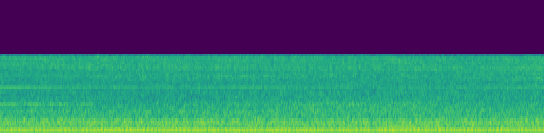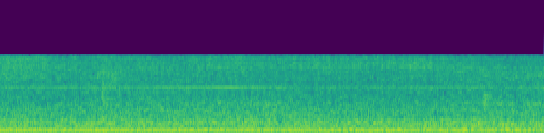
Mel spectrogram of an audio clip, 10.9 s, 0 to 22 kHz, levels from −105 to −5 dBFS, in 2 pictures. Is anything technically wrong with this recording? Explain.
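Yes. From 5.69 s to 10.65 s the sound suddenly drags, running at about 0.69 times its earlier pace while the pitch stays put rather than going deeper. This is likely a time-stretched section, where software lengthened the passage to fit a duration by repeating short slices instead of resampling. The narrow band with nothing above 4 kHz, which fits a G.711 mu-law call path, belongs to the call line, not to this fault.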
